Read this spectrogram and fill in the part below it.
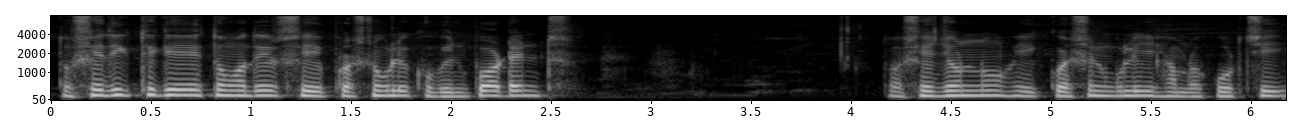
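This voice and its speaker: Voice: mid-range voice, fairly even intonation, quick pace, dark tone, dry recording. An exam coaching teacher with an Indian Bengali accent, reading out quiz questions and repeating the answers in an instructional way.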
